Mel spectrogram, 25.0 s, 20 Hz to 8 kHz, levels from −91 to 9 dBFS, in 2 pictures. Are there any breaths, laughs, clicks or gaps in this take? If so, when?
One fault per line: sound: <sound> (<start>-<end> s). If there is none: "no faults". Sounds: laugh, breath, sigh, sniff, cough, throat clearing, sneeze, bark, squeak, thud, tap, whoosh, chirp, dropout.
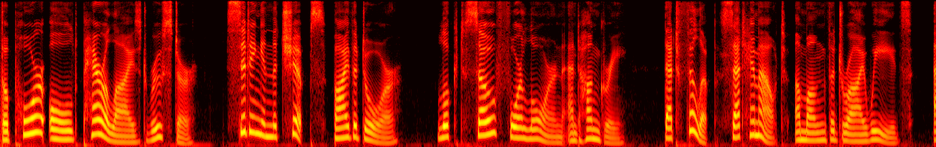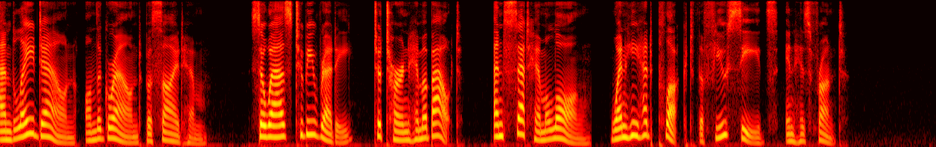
no faults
